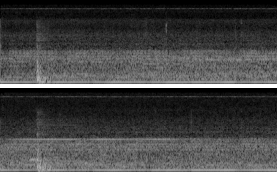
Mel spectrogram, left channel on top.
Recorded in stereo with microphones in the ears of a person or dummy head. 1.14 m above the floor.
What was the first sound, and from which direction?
An explosion, 85° left.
